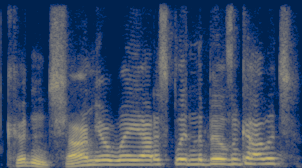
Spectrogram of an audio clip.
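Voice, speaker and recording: An actor playing an awkward, self-deprecating, good-natured young groom in a comedy table read, casual and dry. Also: male voice, high-pitched, lively intonation, moderate pace, gravelly, a little mellow. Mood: playful.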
